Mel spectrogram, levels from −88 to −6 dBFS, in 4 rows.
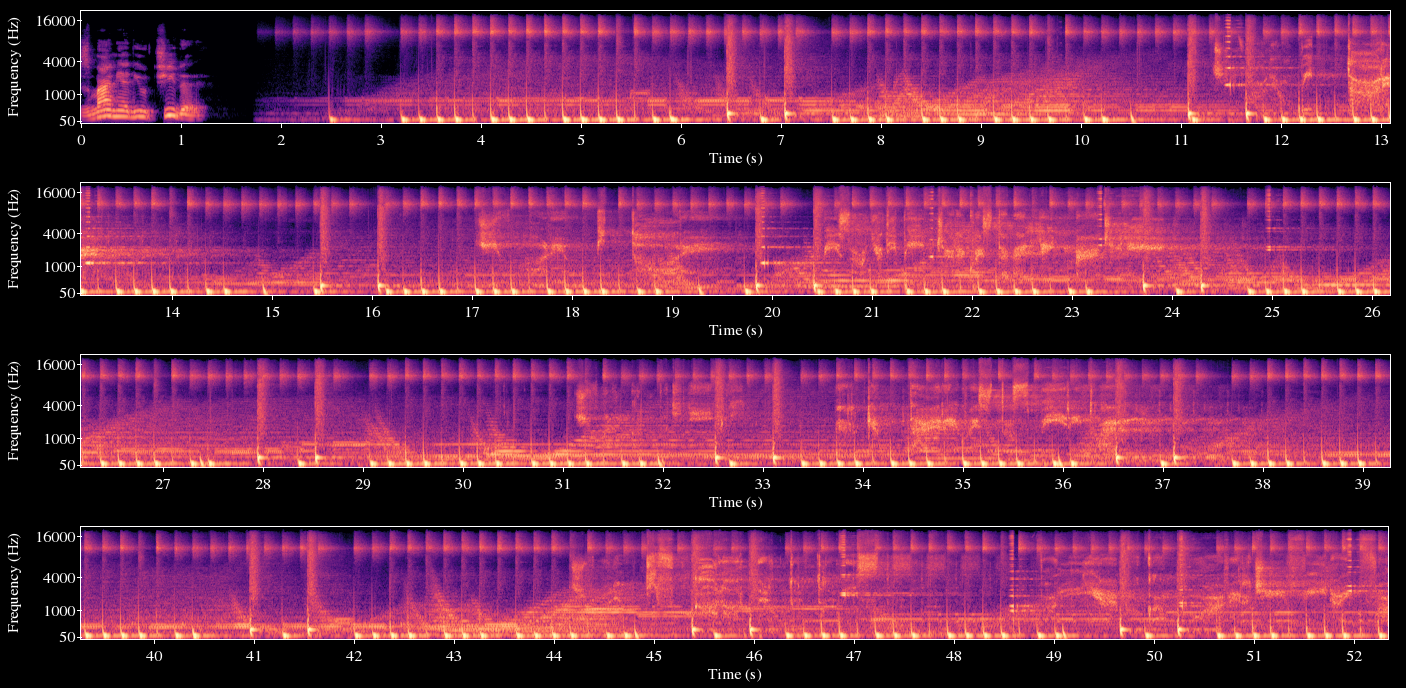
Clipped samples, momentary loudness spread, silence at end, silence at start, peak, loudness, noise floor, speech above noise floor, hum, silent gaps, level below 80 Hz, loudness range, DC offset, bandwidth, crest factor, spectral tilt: under 0.1%; 6 LU; 0 s; 0 s; 0 dBFS; -17 LUFS; -67 dBFS; 43 dB; none; none; -26 dBFS; 3 LU; under 0.1%; 19.5 kHz; 16 dB; -4.5 dB/octave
